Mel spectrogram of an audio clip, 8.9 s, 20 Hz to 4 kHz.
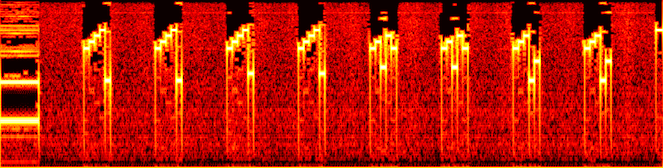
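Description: Five-tone selective call (ZVEI), heard as quick runs of five tones, tones of about 70 ms. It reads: 89003 89003 89004 89004 89508 89508 89036 89036
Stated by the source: ZVEI five-tone selective call received by SDR, feuerwehr-orlamuende.org fire brigade Orlamünde.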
